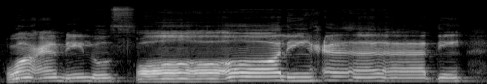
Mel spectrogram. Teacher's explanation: لام کو ہم نے ڈائریکٹ صاد سے ملایا ہے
